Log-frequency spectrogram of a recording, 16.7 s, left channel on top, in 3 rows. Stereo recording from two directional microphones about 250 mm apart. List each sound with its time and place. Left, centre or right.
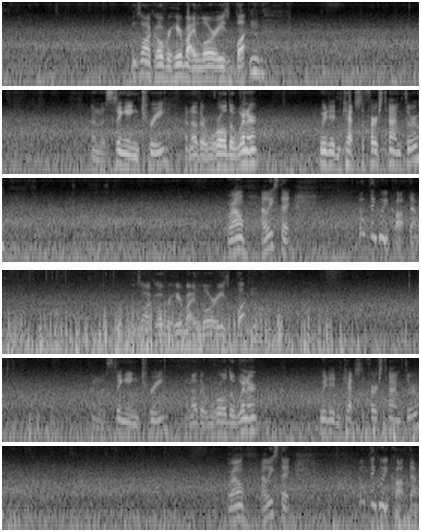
1.8 s speech: left
6.9 s speech: left
8.5 s speech: left
9.8 s speech: left
14.1 s speech: centre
